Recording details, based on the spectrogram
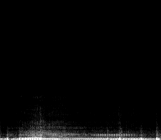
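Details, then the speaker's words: New two-stroke engine during run-in, rich screw backed out two turns: quick rev blip at tick over, then the revs drop straight back to a steady idle with no hanging; mixture set right. "can you hear that it goes straight down immediately back down to um take over again that's how I like it"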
